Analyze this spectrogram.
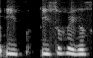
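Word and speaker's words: oesophagus: ओसाइलेंट होता है इसलिए हम इसको इससोफेगस कहते हैं।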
